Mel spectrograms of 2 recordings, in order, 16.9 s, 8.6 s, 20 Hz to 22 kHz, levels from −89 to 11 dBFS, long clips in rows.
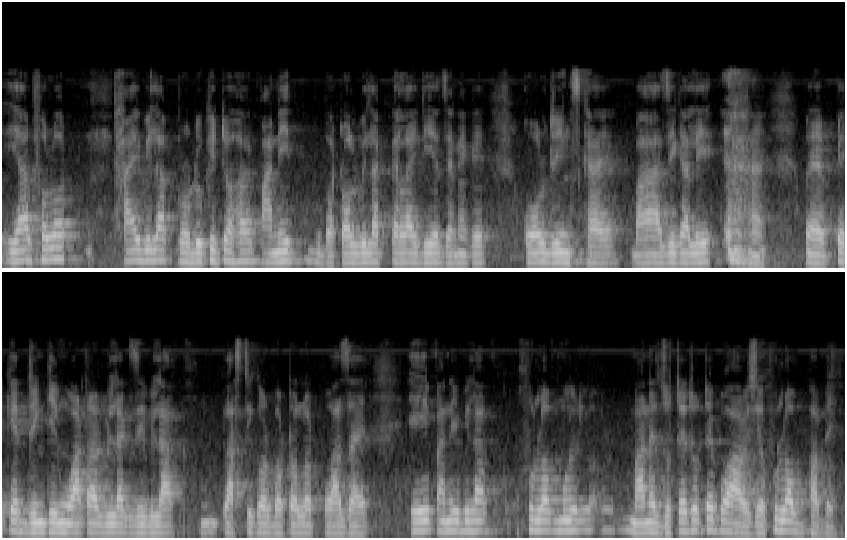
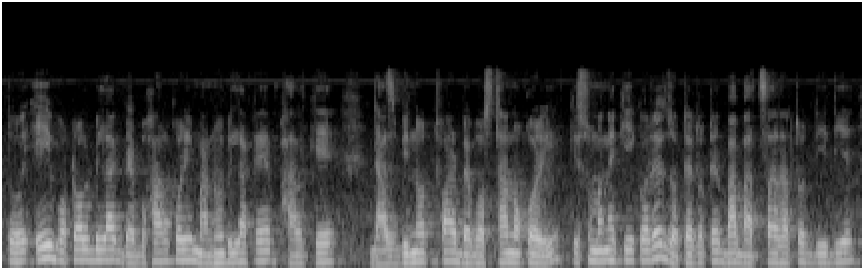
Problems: constant background noise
